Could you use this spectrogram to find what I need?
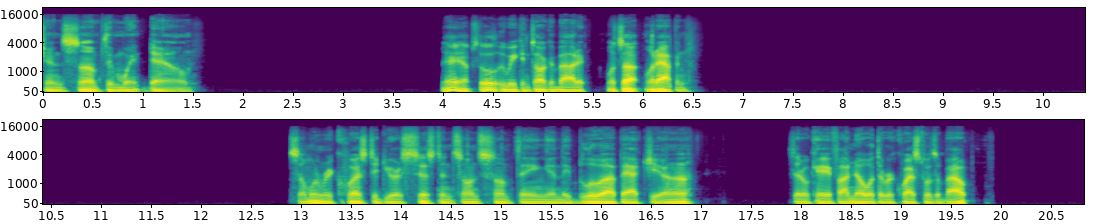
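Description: A young man speaks close into a microphone, in short bursts with long silences between.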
